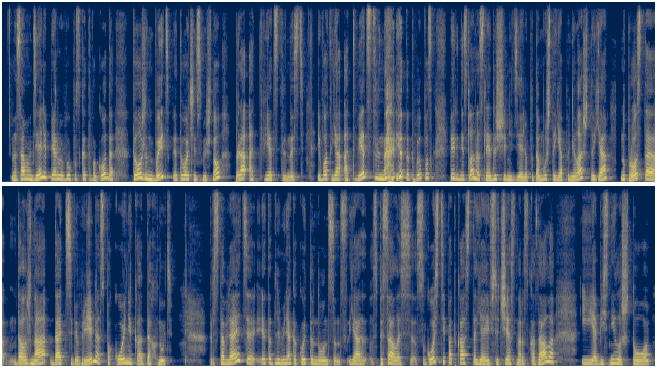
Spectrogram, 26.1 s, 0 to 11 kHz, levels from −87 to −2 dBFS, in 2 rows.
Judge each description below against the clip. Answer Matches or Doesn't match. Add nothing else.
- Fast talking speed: Doesn't match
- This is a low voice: Doesn't match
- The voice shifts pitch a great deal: Doesn't match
